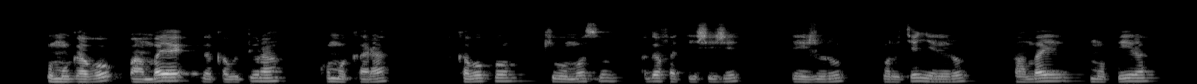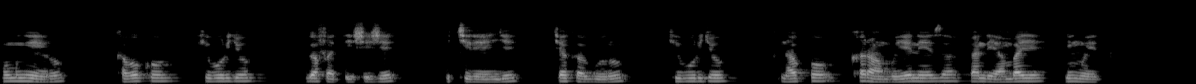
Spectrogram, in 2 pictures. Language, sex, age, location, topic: Kinyarwanda, male, 25-35, Huye, health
